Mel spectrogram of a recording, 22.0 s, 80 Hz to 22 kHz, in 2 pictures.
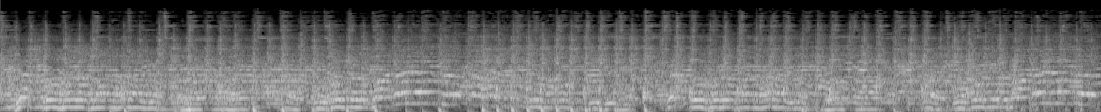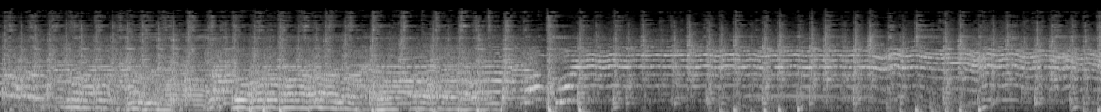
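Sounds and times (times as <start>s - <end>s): rhythmic drumming: 0.0s - 22.0s.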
